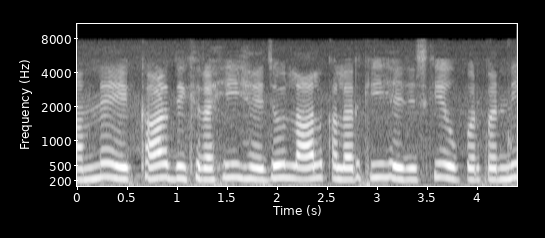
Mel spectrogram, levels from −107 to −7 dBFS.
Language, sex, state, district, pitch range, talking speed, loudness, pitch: Hindi, female, Bihar, West Champaran, 225-260 Hz, 190 wpm, -14 LUFS, 240 Hz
